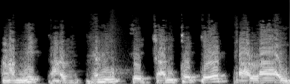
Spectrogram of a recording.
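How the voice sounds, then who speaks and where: Man voicing a deep, husky cowardly tiger. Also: fairly even intonation, a little slow, darkish tone, no room sound, rough recording. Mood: frightened. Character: gullible, cowardly, blustering male tiger. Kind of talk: cartoon fairy-tale acting.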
